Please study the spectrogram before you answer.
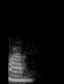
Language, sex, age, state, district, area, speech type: Sanskrit, male, 18-30, Kerala, Idukki, urban, conversation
